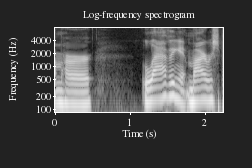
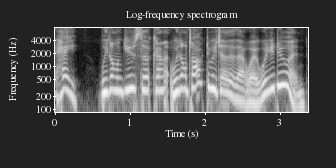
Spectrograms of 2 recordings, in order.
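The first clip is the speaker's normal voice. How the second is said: higher, mock-stern scolding; a parent's firm correction; 10 semitones higher, faster than usual. Mom scolds daughter for cussing, mock-stern. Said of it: "I was just like".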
